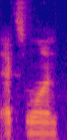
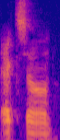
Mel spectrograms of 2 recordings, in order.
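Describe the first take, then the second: First: The name is said as 'X' then 'one'. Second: The name is run together like 'Exxon'. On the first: The speaker calls it right. "I guess that's how you pronounce it" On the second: The speaker calls it wrong. "It's not Exxon"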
